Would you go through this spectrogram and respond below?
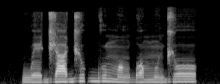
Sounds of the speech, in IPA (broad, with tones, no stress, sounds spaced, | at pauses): w e˨ d͡ʒ a˧ d͡ʒ u˦ ɡ͡b u˦ m ɔ̃˧ ɡ͡b ɔ˧ m ũ˧ d͡ʒ o˦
